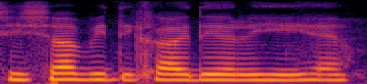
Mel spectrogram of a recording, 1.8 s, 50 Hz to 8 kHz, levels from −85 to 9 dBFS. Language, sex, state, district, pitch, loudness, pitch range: Hindi, female, Arunachal Pradesh, Papum Pare, 195 Hz, -14 LUFS, 195-205 Hz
